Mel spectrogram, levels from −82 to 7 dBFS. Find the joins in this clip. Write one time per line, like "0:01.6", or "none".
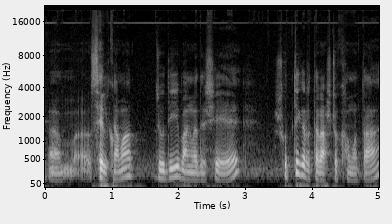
0:01.0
